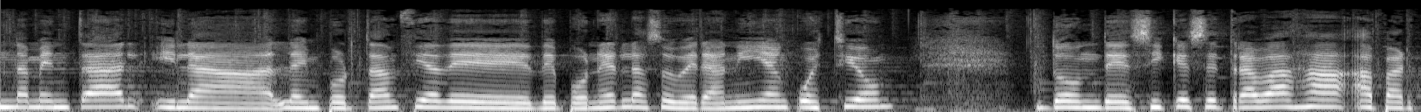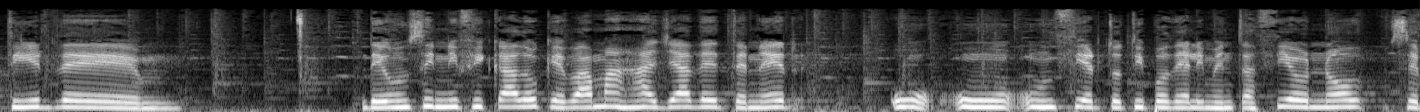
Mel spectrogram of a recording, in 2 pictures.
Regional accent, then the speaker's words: Andalusia, Spain; Soy mujer andaluza, rural, y a ello me debo también, ¿no?

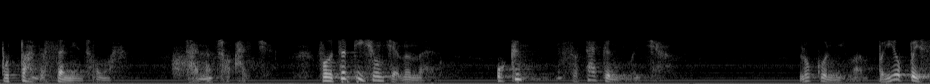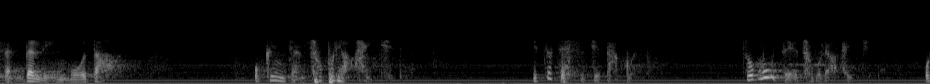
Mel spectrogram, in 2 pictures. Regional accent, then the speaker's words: Shanghai, China; 我是个上海人

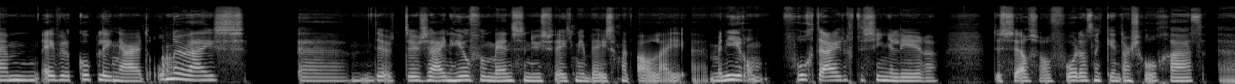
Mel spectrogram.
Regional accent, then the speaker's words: Hengelo, Overijssel, Netherlands; Ja, ik kom zelf ook uit het oosten van het land, Hengelo.

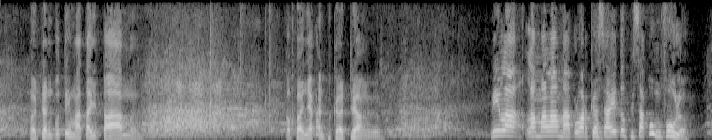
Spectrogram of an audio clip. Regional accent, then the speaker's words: Madiun, East Java, Indonesia; dan saya dari Madiun. Saya pengen cerita aja teman-teman. Saya ini anaknya petani.

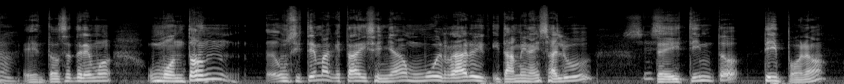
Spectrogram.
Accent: Uruguay; cómo somos los uruguayos?

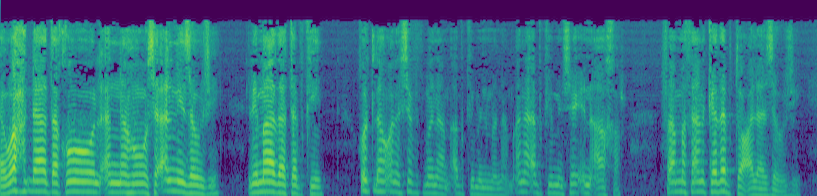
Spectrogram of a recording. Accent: South Governorate, Lebanon; now in Qom, Iran; أنا من قريتنا في لبنان فوق صور ما أعرضت عنها، يمكن يأتي وقت أني أسكن فيها

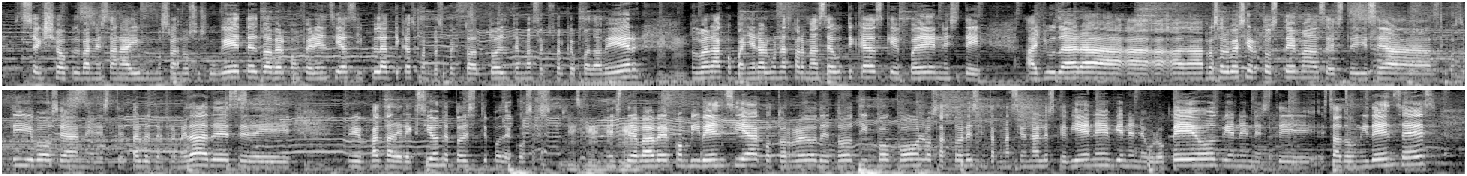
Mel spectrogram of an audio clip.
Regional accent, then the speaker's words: Mexico City, Mexico; Sí, yo soy de la Ciudad de México.

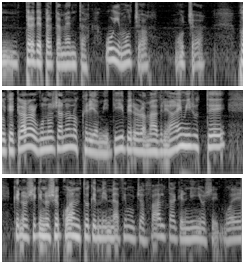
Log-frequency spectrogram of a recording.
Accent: Córdoba, Andalusia, Spain; born there; also born or lived in Jaén; Yo nací en Córdoba, soy cordobesa. Y luego ya me fui a Jaén, a esto. Y ya allí me quedé, conocí a mi marido y tal, y me quedé allí ya.

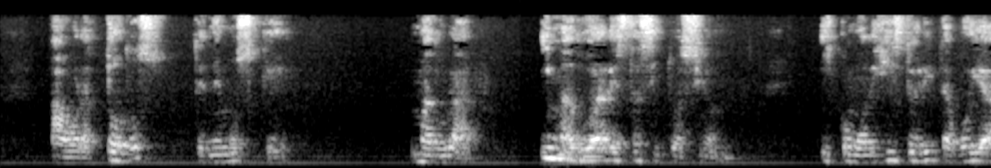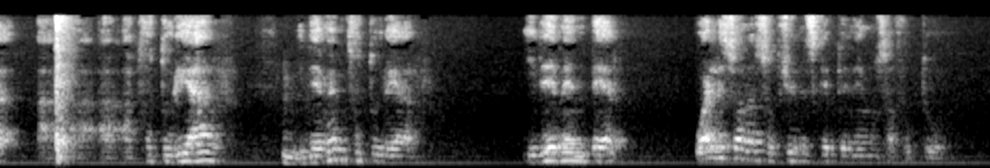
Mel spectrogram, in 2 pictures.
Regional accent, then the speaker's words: Mexico; hoy tenemos que valorar como mexicanos muy bien el momento en el que estamos

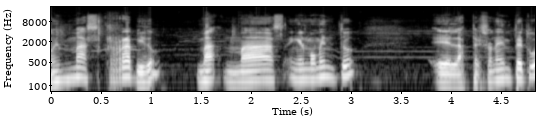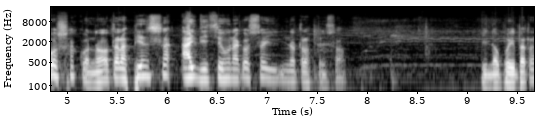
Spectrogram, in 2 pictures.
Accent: Jerez de la Frontera, Andalusia, Spain; yo soy de Jerez

